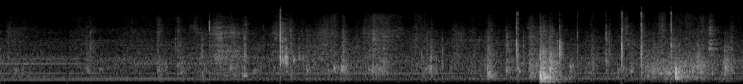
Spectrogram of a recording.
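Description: Husky puppies scuffling over a toy on a hard floor: scattered scratches and patters of paws, with one loud thump a little past halfway.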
